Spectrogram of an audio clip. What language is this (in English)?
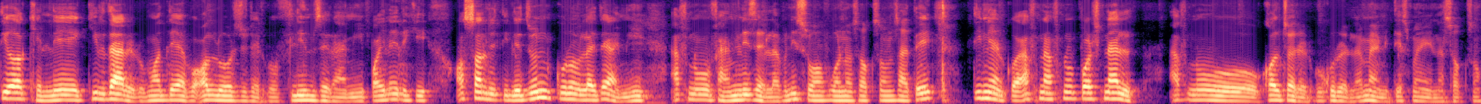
Nepali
